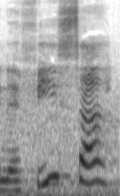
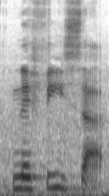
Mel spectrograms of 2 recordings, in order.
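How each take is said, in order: First: The pitch rises at the end. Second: The pitch does not rise at the end. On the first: It works as a friendly hello. The speaker calls it right. "you would need to rise at the end of it" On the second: It does not sound like a greeting. The speaker calls it wrong. "your intonation doesn't really sound like a hello"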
